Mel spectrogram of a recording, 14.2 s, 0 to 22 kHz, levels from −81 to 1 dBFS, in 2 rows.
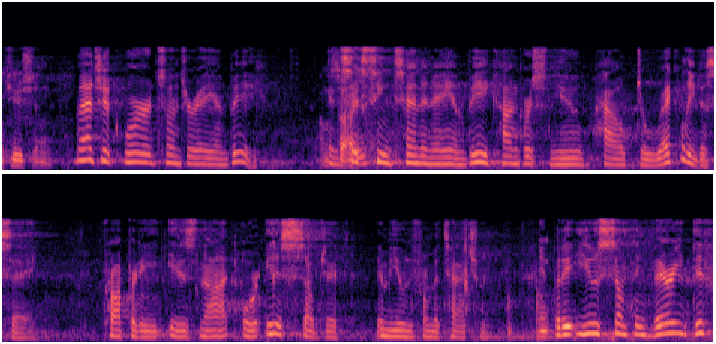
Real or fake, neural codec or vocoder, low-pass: fake; codec, 16 kHz, 16 kbps, FunCodec, trained on LibriTTS, 50 frames a second; 7.2 kHz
